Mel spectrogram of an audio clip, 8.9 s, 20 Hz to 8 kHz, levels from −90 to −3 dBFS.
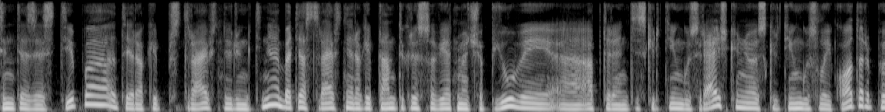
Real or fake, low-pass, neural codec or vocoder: real; 7.2 kHz; none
